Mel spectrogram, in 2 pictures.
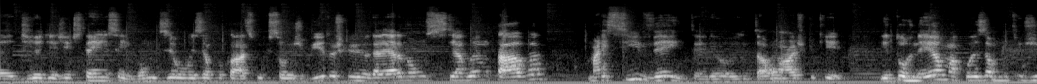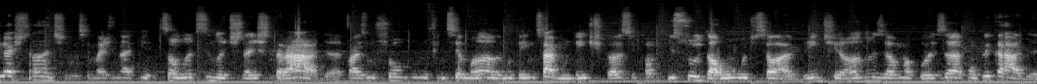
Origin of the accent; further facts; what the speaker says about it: Rio de Janeiro, Brazil; eu sou do Rio de Janeiro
